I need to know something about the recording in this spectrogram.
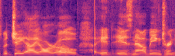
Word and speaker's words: Jiro: Because it's Asian, so it's not a soft J. Don't know exactly how the name is pronounced, but Jiro.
